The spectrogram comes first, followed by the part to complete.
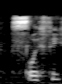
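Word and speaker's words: slithy: often been asked me how to pronounce slippy toes the ey in slippy is long as in W and Toes is pronounced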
